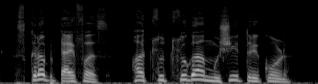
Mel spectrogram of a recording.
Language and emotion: Marathi, neutral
